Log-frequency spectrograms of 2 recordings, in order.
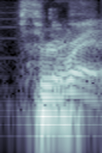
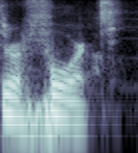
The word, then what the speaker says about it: Thre4t: So this was still Stockton by Threat, but that's not how it's pronounced. It's pronounced Threfort.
